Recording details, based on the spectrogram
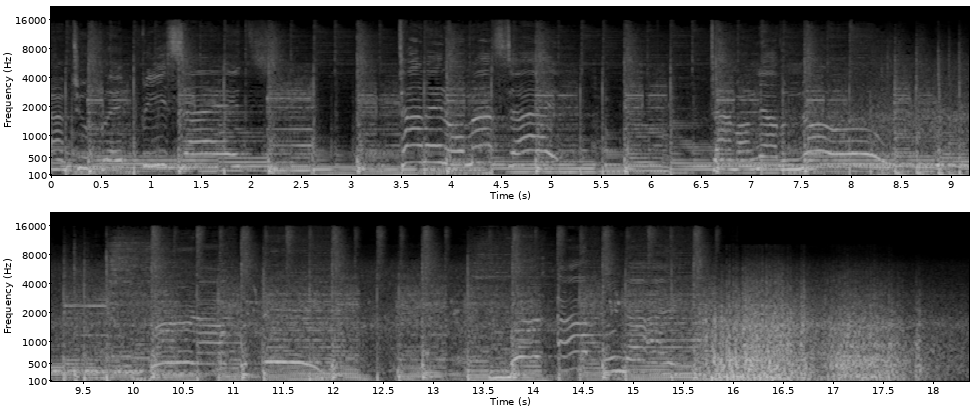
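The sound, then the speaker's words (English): Deep rumbling booms of iceberg calving, recorded on the West Antarctic Peninsula, mix with the steady crackle and popping of melting brash ice, while leopard seals trill in eerie, gliding, pitch-bending calls throughout, loud and dense. “This is the sound of iceberg calving, brash ice melting, and the trilling of leopard seals, recorded on the West Antarctic Peninsula.”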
